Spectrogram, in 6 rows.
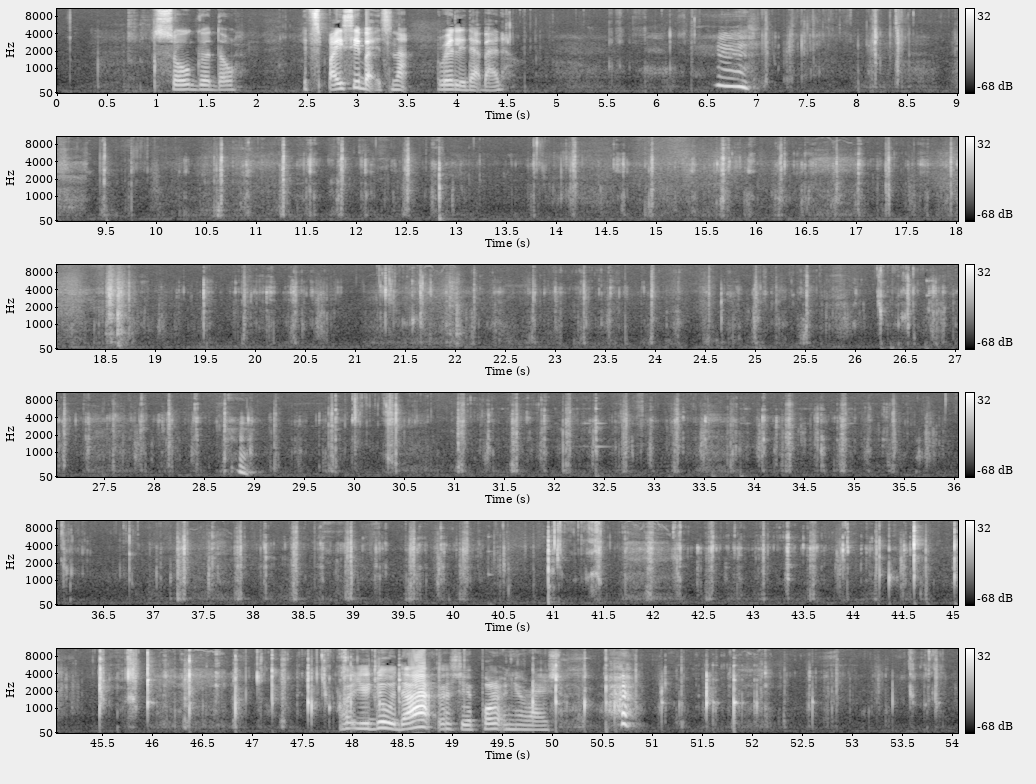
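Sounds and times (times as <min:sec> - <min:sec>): woman humming mm: 0:06.5 - 0:07.0
wet chewing clicks and crunches: 0:09.3 - 0:18.0, 0:18.8 - 0:48.5, 0:49.8 - 0:54.0.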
